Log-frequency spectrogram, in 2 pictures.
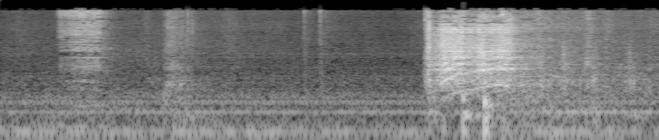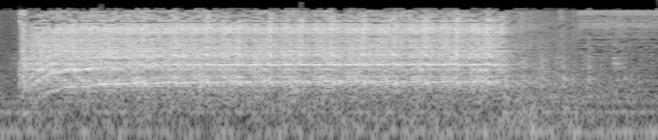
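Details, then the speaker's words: Miller Trailblazer welder engine, sat outdoors seven years, spark confirmed, ether used: starter cranks in two fast even bursts, never fires; no-start, intake valve found not working. "By virtue of putting my finger in the hole and cranking it, I discovered this side also has no compression."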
